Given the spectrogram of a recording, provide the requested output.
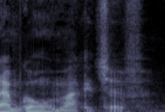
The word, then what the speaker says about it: Makhachev: Is that how you pronounce it? Makhachev. Yeah. Islam Makhachev. – Sounds about right.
